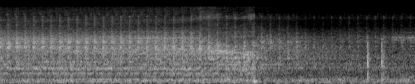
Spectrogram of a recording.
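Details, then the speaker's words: Maruti Suzuki Ertiga petrol, after replacing the worn left front shock absorber bearing: engine idling while steering is turned, no creak or clunk from the front suspension any more. "अब कोई आवाज नहीं है ना shocker में है क्योंकि bearing हम डाल चुके हैं सोकर का"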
